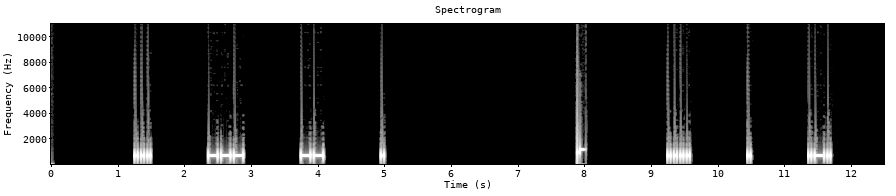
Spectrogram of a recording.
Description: Morse code, heard as a keyed tone, about 25 wpm, spaced as for 9 wpm, 700 Hz. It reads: SOME HER
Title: 6x Character Spacing - Top 100 Words - 25wpm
